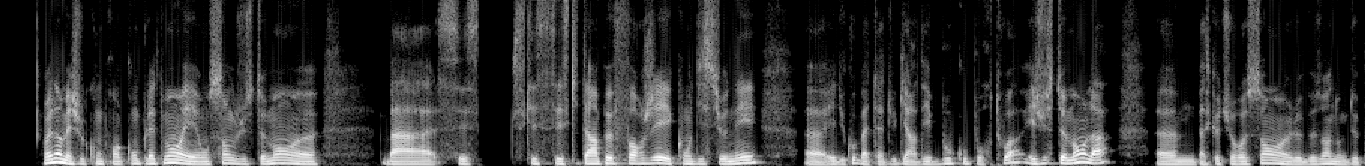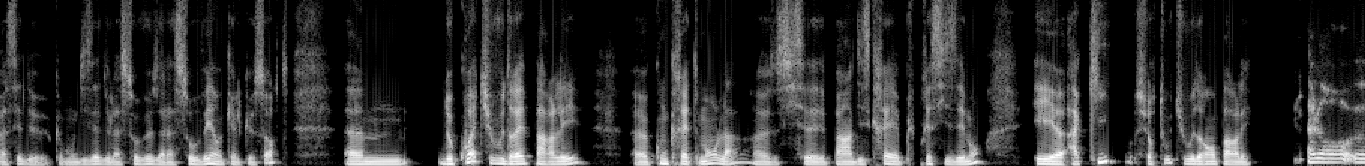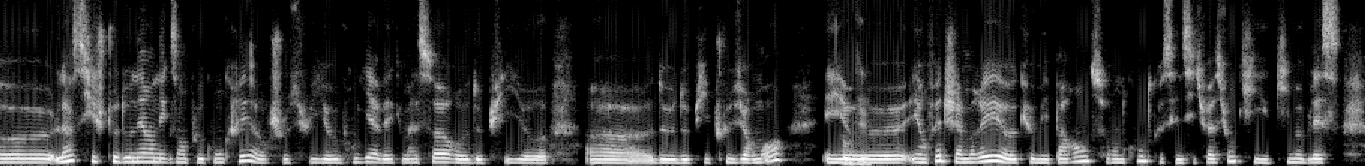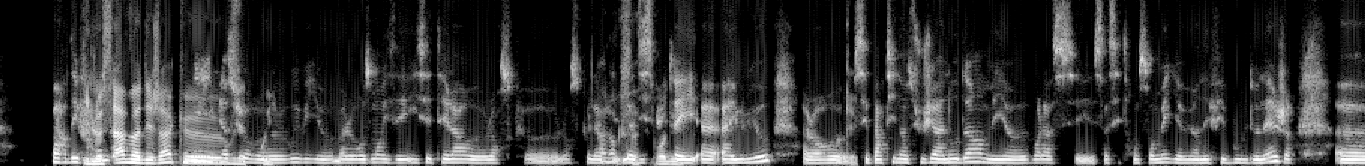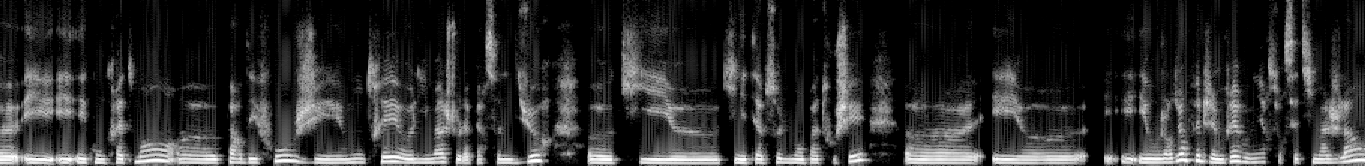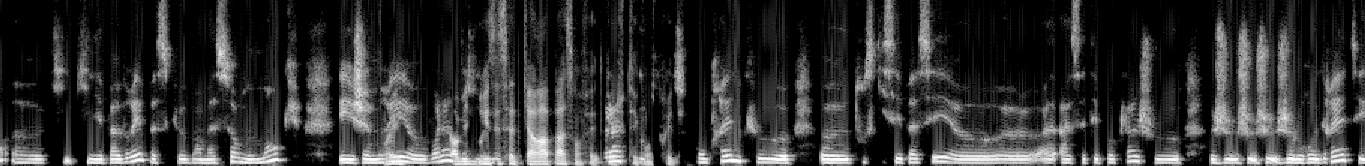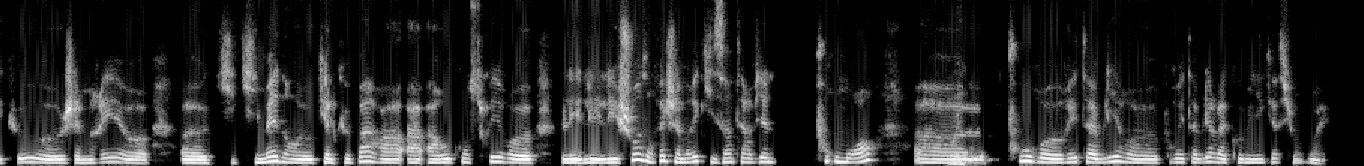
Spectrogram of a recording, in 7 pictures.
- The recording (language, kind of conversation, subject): French, advice, Comment communiquer mes besoins émotionnels à ma famille ?
- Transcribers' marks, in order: throat clearing; other background noise; stressed: "pour"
